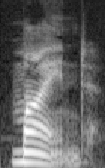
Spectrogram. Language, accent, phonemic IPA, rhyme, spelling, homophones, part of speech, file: English, General American, /maɪnd/, -aɪnd, mind, mined, noun / verb, En-us-mind.ogg
- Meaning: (noun) 1. The capability for rational thought 2. The ability to be aware of things 3. The ability to remember things 4. The ability to focus the thoughts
